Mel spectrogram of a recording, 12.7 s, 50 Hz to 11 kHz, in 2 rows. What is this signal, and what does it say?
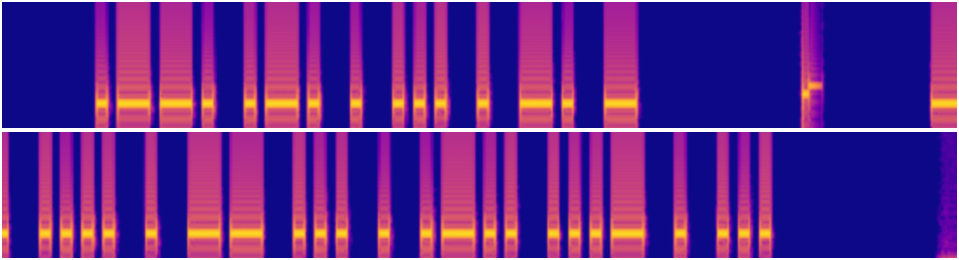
Morse code, heard as a keyed tone, about 17 wpm, 700 Hz. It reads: PRESENT THEMSELVES
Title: Sentences from Top 800 Words - New Word Drill - 17wpm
